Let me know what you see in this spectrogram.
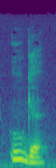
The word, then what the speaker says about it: Hougues: On rappelle, ça s'appelle Terre des Zougs. Ça s'écrit H-O-U-G-U-E-S. Oug.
